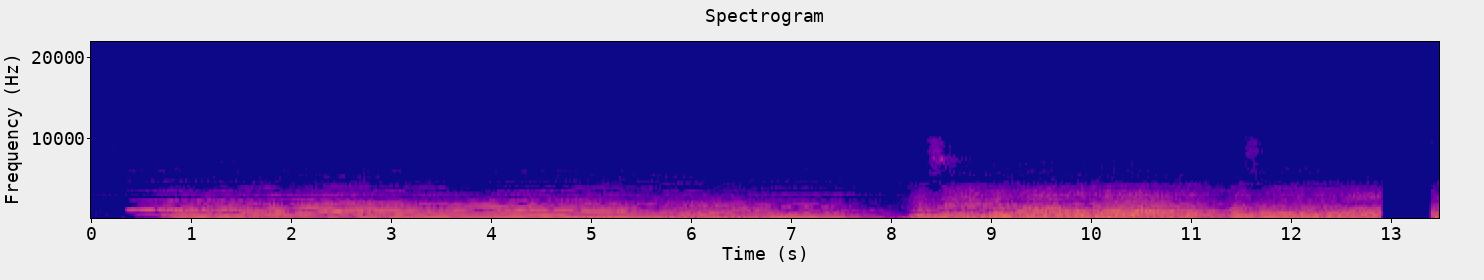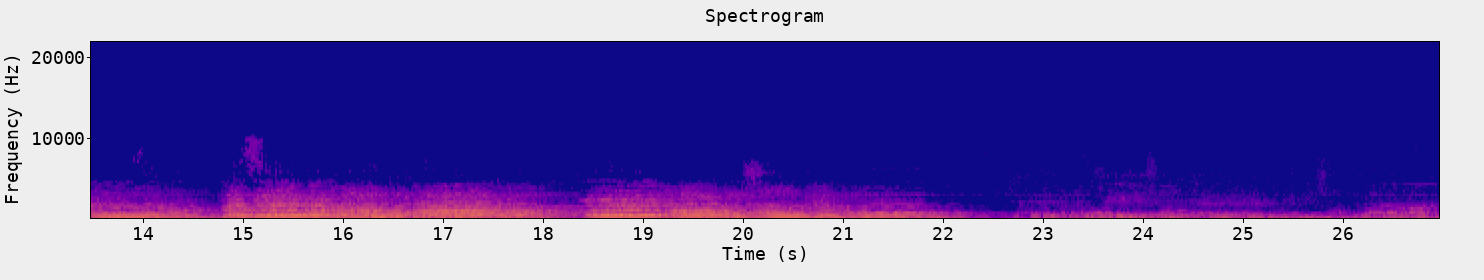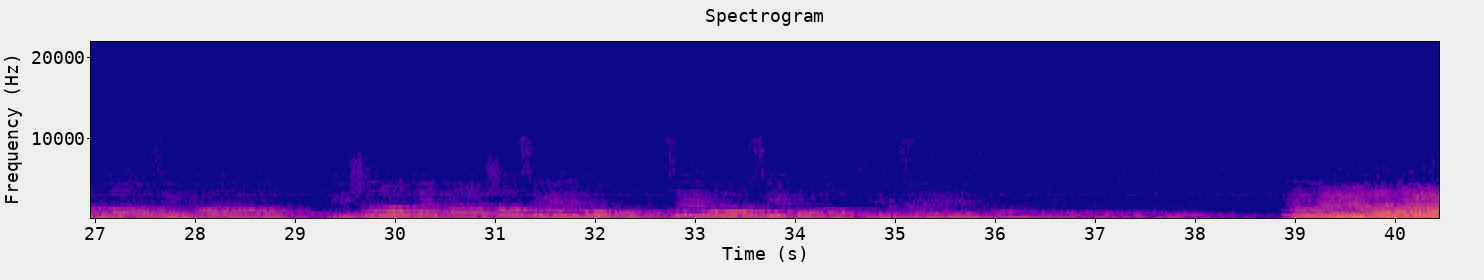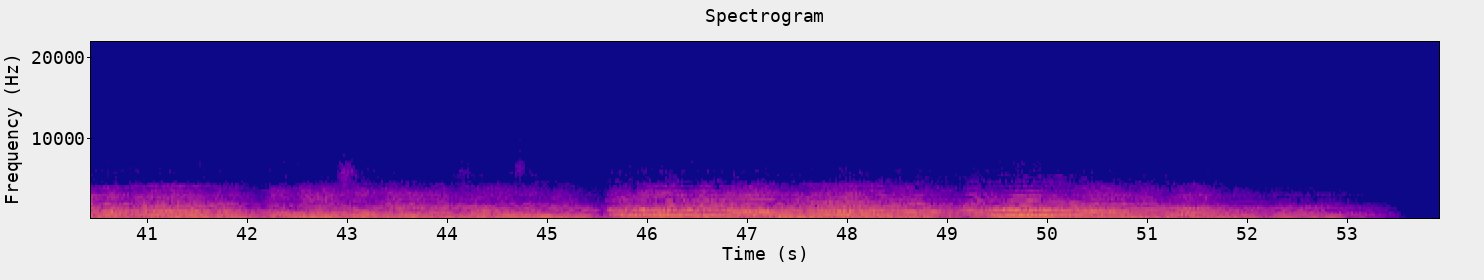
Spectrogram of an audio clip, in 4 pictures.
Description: Genre-Stil-Form: weltlich ; Weihnachtslied ; Volkstümlich
Charakter des Stückes: schnell ; fröhlich
Instrumentation: Bläser + Orgel  (5 Instrumentalstimme(n))
Tonart(en): G-Dur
